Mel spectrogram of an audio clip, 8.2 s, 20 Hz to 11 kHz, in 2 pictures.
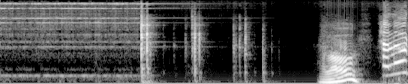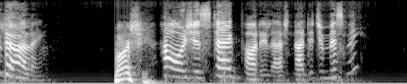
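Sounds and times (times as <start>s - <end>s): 
shrill telephone bell ringing: 0.0s - 2.3s
speech: 3.2s - 4.5s, 5.2s - 7.8s.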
